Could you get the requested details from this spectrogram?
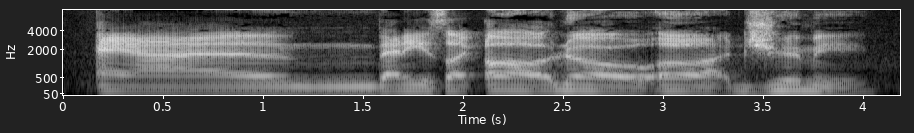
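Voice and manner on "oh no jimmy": put-on wooden bad-actor delivery, much lower. Speaker mocks an actor who can't act, doing an impression of a bad actor. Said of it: "Is that a good impersonation?".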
